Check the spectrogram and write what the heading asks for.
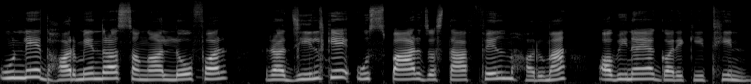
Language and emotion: Nepali, neutral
